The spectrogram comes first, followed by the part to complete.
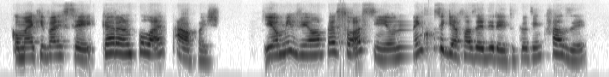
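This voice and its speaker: Loudness swings a lot as a woman speaks very fast in a high voice with very wide pitch swings. The sound is dry and close with no echo. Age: 20s. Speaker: dental student and dessert shop owner. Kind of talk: interview.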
